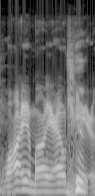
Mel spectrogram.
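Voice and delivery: put-on whiny comedian voice. Picturing a comedian in a spacesuit, Ray Romano voice. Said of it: "I pictured Ray Romano in a spacesuit, just being like".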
